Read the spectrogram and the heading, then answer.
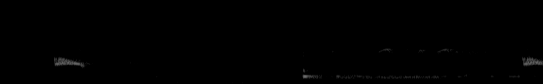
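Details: Egyptian geese bathing at night (21:32, 27 August 2023) at a waterhole on a game reserve in Sabi Sand, South Africa. Short, loud, harsh honks come three times over a few seconds. Softer drawn-out tones run between them.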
